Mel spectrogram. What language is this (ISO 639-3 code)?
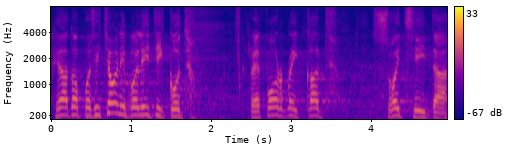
est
